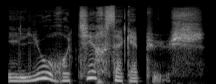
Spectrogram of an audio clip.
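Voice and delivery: usual speaking voice

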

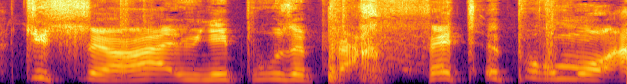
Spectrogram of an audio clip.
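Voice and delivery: slow, high sneering villain voice; sneering panto villain. Acted. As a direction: leer at her like a pantomime baddie. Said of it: "ricane-t-il".

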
